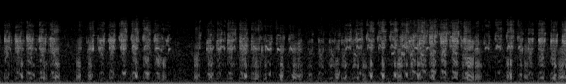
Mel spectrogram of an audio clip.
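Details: At the nest of Estonian black storks on 28 May 2019, changeover and feeding: grating, stuttering calls in bursts, briefly fading near the two-second mark, over a low background rumble.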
